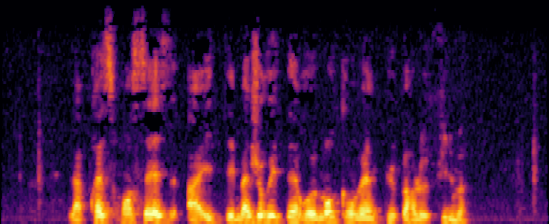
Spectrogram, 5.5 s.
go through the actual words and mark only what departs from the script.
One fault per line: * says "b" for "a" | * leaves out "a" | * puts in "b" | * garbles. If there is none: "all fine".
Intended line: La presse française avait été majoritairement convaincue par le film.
* says "a" for "avait"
